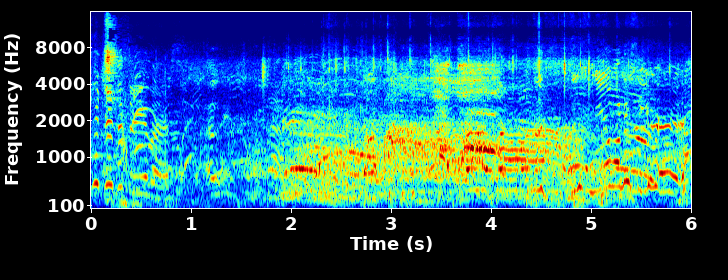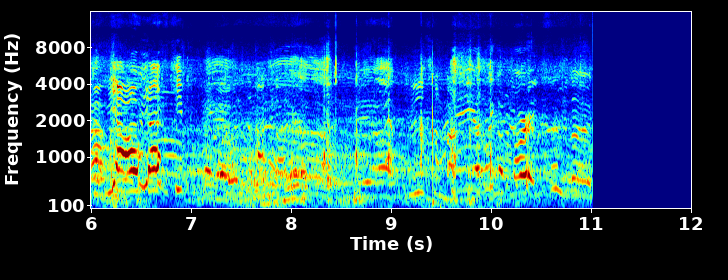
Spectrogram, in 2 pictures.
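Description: A crowd of young people shouts and chatters loudly close by.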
